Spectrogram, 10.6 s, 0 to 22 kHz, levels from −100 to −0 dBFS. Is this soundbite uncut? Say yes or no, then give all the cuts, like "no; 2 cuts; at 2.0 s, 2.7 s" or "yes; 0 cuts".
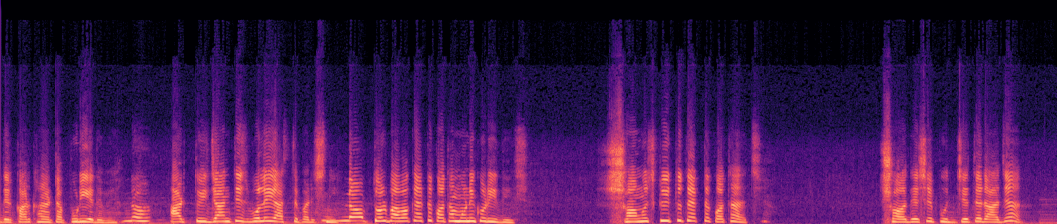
no; 1 cut; at 3.7 s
